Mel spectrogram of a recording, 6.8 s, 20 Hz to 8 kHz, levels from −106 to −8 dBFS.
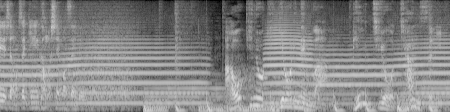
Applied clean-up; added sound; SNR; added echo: none; Trumpet; 0 dB; reverberation time 1.7 s.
